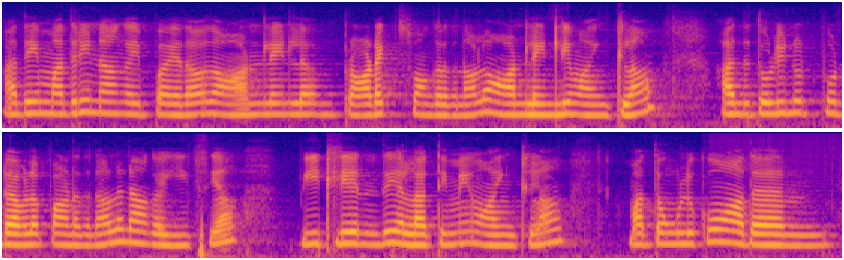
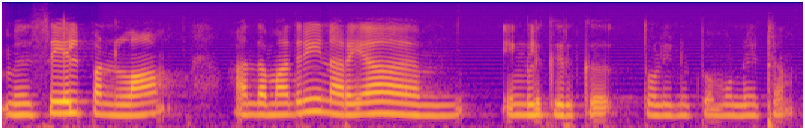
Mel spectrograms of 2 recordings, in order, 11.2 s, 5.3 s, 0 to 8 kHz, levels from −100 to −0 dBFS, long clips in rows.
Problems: constant background noise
